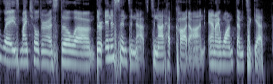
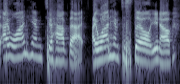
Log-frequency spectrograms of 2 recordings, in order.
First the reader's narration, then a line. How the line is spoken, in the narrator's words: I laughed and I said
